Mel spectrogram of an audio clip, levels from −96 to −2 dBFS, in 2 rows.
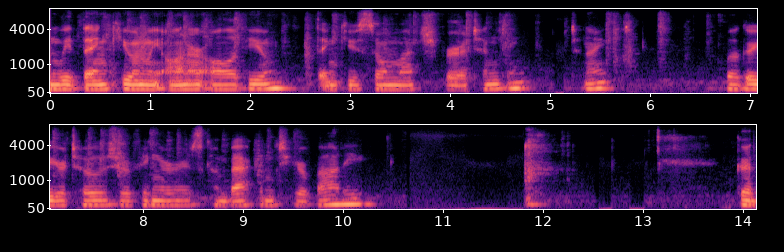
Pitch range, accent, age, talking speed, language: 110-130 Hz, American, 30-49, 120 wpm, English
